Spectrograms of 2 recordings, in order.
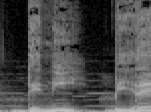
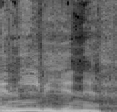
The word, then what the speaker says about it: Denis Villeneuve: Se pronuncia Denis Villeneuve. – Denis Villeneuve. – Porque es franco-canadiense.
